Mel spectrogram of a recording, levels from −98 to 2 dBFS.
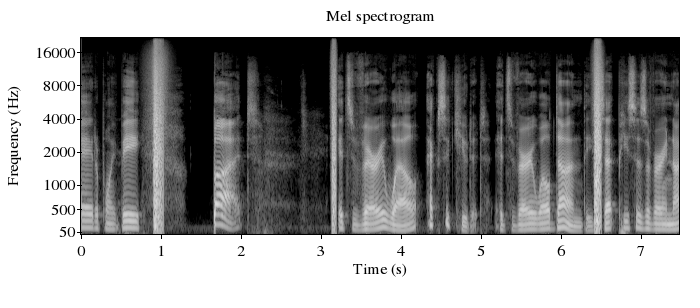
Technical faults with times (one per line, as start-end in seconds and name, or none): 0.75-1.15 wireless microphone noise hit
3.11-3.20 wireless microphone noise hit
6.36-6.55 wireless microphone noise hit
